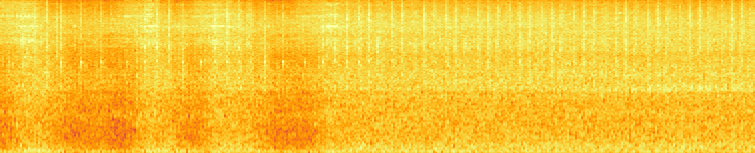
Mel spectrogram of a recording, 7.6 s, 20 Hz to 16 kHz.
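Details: Jeep Willys started after 15 years without running, fuel system cleaned from tank to carburetor, no choke: engine catches first try and settles into a steady, even idle with no knocks or misses; normal idle.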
